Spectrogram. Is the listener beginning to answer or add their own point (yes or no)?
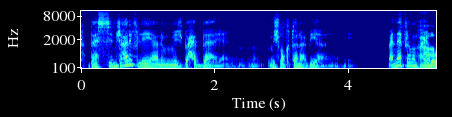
no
